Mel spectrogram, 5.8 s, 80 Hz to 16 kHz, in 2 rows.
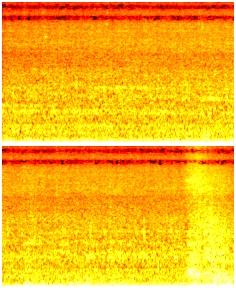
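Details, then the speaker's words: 1968 Dodge Super Bee 383 Magnum, just over 31k miles, one replaced muffler, Pertronix ignition, new wires and cap, doesn't smoke: deep, even V8 burble at idle, then a clean throttle blip. Normal idle and revving. "And a finer, tighter running 383 Magnum. That sounds this good. This thing is tight and still drives like a new car."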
